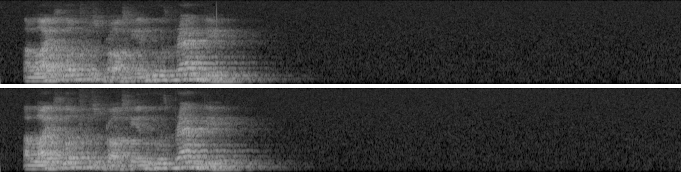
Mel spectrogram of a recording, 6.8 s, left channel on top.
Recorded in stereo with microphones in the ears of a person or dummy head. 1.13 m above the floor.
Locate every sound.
0.2 s a man speaking: 50° right (ahead or behind), 1.8 m; by 2.3 s 10° right (ahead or behind), 1.0 m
